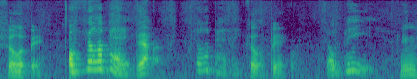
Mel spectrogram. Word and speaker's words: Phillippe: philippe oh philippe yeah phillippe you can say no am i giving it now the italian pronunciation no i think it's it's derivative of the french philippe and then it was americanized because the french people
